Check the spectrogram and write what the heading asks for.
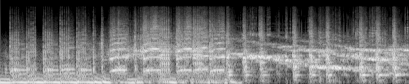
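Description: DJ dance music played very loud through a truck-mounted stack of horn loudspeakers. A heavy bass beat stops about a second and a half in, leaving higher melody lines with a falling sweep.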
